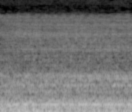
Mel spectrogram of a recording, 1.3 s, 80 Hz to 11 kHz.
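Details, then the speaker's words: 2007 Toyota Prius Mk2 1.5 VVTi hybrid idling (held running with electrical loads on) on a freezing night after fixing the exhaust blow: quiet, even tick-over, no more exhaust blow; fixed. "it is ticking over there's no more blow from the exhaust so i'm really really happy that was such a nice simple fix"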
